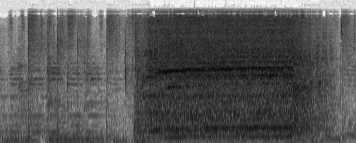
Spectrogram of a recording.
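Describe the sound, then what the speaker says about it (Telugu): A mixie grinds tamarind, grated coconut, green chillies and salt with a little water for a chutney, switching on partway through as a loud steady whir that runs for about three seconds before winding down. "ఇవి మిక్సీ చేసుకుందాం"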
